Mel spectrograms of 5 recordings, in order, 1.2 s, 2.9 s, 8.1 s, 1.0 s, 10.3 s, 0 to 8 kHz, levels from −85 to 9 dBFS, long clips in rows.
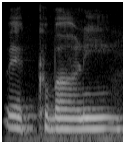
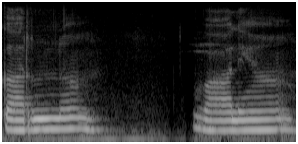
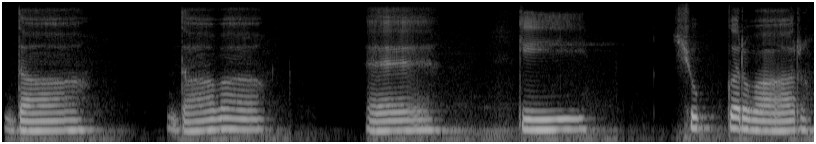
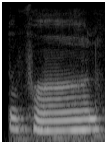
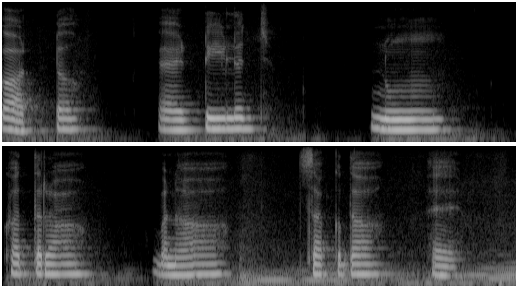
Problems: none marked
